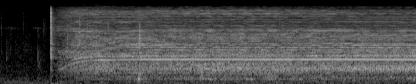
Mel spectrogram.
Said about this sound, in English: heat gun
